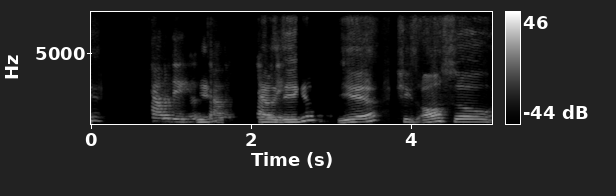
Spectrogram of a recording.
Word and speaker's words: Talladega: Talladega.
